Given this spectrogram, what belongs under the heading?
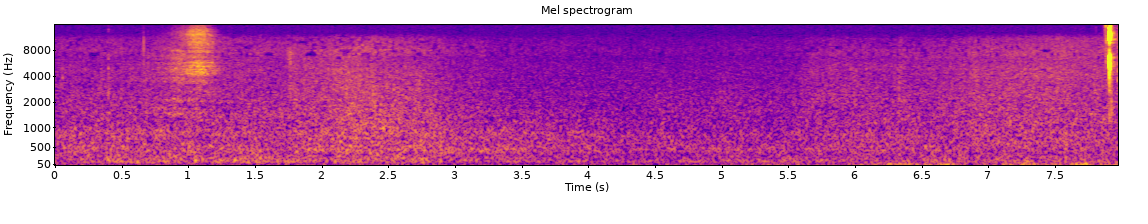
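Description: Ocean surf washing steadily in a video game, a continuous broad rushing hiss of waves with faint wind noise, fairly quiet and unbroken, a small splash near the end, no speech.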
